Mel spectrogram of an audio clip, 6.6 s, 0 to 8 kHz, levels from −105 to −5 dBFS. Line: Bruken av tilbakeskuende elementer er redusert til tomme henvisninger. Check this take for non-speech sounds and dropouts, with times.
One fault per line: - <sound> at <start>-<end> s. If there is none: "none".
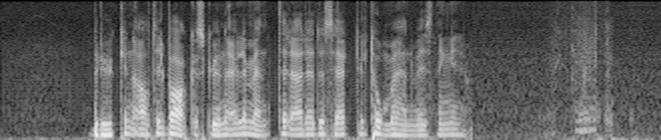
- squeak at 5.3-6.5 s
